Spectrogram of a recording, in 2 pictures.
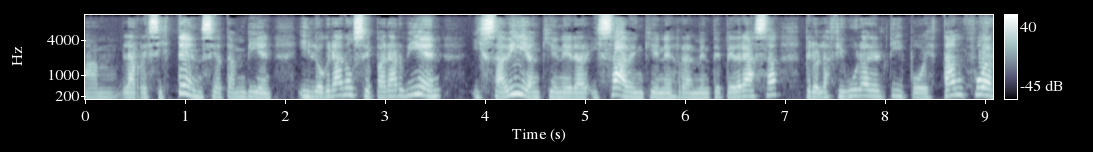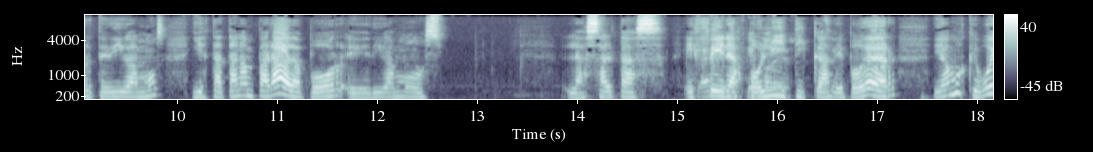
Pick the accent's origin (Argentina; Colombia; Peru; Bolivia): Argentina; Comodoro Rivadavia, Chubut; Yo soy de Comodoro Rivadavia y bien sé lo que ocurrió en esa ciudad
